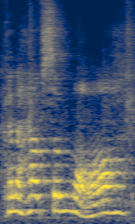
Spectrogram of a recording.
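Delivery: put-on high-pitched British child accent; Oliver. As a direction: beg in a little British orphan voice. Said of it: "like, Oliver".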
